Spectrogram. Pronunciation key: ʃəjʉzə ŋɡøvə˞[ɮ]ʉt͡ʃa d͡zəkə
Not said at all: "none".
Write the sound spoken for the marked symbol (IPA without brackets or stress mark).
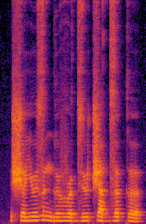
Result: d͡z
